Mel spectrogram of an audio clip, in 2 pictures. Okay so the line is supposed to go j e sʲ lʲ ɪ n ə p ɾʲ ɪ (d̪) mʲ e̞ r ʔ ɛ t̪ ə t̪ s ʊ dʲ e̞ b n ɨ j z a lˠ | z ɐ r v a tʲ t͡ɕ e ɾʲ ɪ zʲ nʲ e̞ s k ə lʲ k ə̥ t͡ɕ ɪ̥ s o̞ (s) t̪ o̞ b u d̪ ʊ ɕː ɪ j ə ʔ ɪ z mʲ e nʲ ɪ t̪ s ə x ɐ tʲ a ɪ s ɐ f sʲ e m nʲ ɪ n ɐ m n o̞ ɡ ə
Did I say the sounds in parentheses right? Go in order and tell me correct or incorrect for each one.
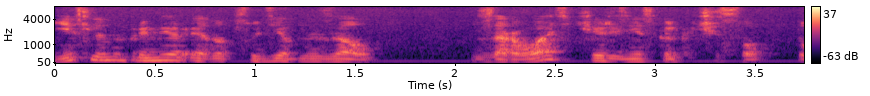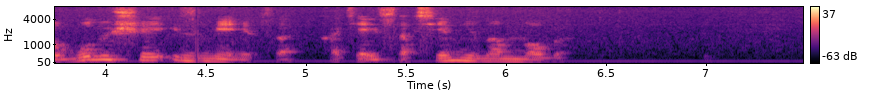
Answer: incorrect, incorrect

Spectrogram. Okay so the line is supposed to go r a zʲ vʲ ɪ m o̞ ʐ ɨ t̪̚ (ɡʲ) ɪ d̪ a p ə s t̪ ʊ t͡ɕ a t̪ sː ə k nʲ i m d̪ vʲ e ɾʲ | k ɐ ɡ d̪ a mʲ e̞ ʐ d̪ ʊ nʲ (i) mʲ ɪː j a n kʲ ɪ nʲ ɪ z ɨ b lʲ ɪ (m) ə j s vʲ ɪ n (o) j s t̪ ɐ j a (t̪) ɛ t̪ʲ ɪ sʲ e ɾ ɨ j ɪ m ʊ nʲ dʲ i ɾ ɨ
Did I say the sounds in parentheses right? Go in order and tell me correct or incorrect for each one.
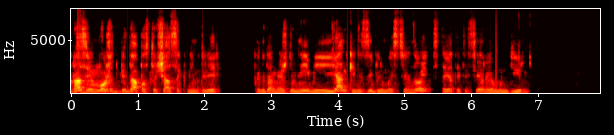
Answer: incorrect, correct, correct, correct, correct

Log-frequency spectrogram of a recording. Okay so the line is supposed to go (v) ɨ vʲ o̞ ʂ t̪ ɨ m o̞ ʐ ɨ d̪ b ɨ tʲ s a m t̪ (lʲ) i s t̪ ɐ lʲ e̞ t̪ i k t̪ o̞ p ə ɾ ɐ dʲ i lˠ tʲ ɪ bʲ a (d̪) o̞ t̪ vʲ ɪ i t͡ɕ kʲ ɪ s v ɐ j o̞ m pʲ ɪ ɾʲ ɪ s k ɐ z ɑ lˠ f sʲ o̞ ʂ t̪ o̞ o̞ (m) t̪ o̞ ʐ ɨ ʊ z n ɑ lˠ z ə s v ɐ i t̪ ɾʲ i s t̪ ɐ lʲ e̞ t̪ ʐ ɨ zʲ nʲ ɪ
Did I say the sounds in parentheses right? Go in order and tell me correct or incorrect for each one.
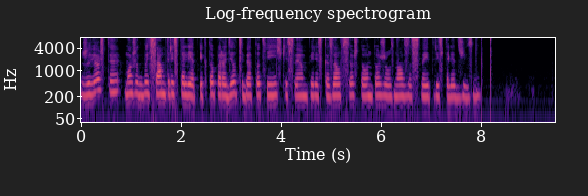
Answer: incorrect, incorrect, incorrect, incorrect

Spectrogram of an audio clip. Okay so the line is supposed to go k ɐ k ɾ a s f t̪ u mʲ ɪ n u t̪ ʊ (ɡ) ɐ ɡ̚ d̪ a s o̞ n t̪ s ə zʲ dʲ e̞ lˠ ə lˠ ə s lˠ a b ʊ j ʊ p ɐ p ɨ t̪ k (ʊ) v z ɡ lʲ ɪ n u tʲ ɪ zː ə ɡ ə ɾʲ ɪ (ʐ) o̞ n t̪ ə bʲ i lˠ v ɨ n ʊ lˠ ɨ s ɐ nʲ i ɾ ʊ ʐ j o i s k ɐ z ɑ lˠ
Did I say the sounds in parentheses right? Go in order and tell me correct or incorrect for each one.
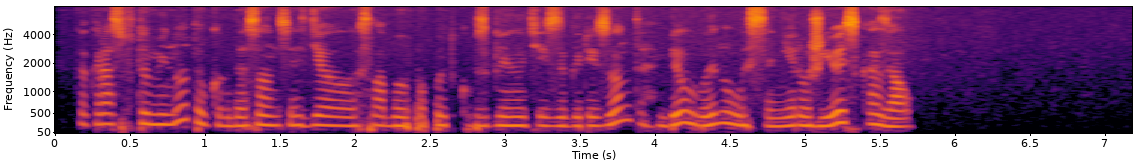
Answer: incorrect, correct, incorrect

